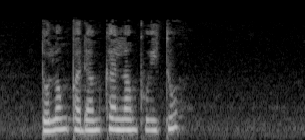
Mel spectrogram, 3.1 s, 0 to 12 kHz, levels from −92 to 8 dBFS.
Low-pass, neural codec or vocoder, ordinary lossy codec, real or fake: 7.2 kHz; none; Opus, 64 kbps; real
